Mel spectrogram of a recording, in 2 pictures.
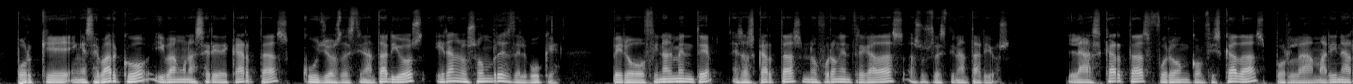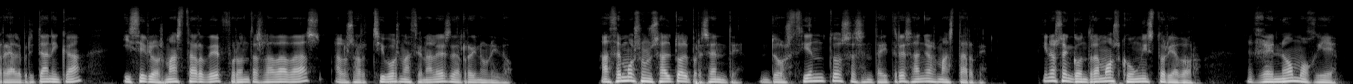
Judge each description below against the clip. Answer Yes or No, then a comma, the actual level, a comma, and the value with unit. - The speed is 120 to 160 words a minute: Yes, average, 145 wpm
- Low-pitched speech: Yes, low, 115 Hz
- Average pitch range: Yes, average, 4.1 semitones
